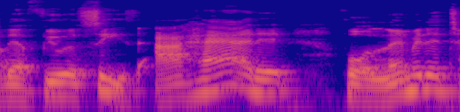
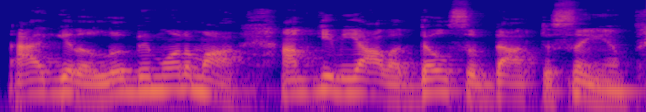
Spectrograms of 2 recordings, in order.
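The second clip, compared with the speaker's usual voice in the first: ordinary talk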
